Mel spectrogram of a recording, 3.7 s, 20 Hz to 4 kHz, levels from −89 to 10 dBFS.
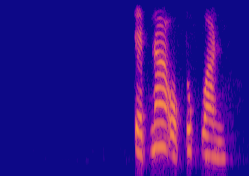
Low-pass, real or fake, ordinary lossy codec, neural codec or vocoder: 3.6 kHz; fake; none; vocoder, 44.1 kHz, 128 mel bands, Pupu-Vocoder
